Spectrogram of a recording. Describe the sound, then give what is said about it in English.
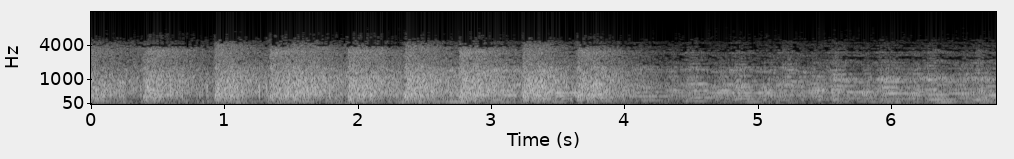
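Rapid volley of gunfire as the Lone Ranger and Tonto open fire on a small group of Indians, many sharp, loud cracks in quick, fairly regular succession before the shooting thins and trails off into a lower rumble. “The small group of Indians had been so preoccupied with the anticipation of capturing the girl that they had not seen the approach of the Lone Ranger and Tonto, and the first volley of lead that whistled among them caused surprise and consternation.”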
